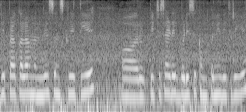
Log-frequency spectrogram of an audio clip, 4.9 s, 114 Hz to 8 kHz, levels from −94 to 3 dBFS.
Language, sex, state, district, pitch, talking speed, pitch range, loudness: Hindi, female, Bihar, Patna, 220 Hz, 195 wpm, 215-225 Hz, -14 LUFS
